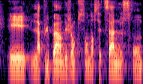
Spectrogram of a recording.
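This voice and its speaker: In an English accent, a dark, mellow tone moves along at a moderate pace. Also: man. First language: English (speaking French). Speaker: business school dean and professor. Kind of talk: ceremony speech. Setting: lecture hall with audience. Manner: hesitant, many fillers.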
